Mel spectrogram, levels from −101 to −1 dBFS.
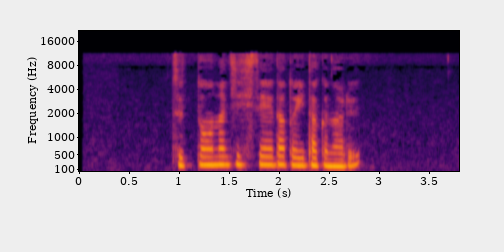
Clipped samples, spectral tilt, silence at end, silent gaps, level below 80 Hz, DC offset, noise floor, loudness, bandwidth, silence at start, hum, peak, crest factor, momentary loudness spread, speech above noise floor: under 0.1%; -5.5 dB/octave; 1 s; none; -68 dBFS; under 0.1%; -66 dBFS; -27 LUFS; 11.5 kHz; 0.95 s; none; -12 dBFS; 16 dB; 8 LU; 39 dB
